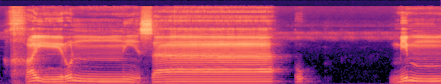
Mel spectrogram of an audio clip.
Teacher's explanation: memasukkan ini nun mati kaya tidak ada ya, diganti dengan mim dimasukkan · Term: idgham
